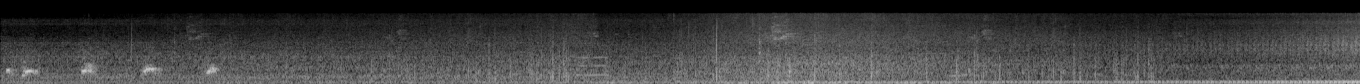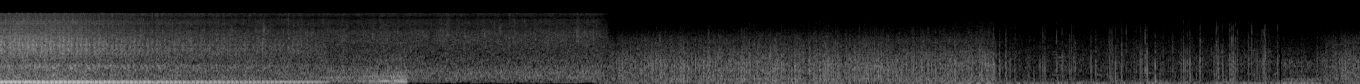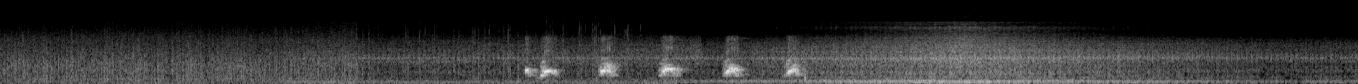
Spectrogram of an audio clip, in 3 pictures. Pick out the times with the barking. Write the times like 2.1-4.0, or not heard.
0.1-2.2, 32.5-35.3.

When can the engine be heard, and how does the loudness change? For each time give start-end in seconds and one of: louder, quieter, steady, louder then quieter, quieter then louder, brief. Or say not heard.
0.0-17.7 louder
30.0-40.7 louder then quieter.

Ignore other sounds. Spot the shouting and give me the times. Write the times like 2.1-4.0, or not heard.
5.8-6.2.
